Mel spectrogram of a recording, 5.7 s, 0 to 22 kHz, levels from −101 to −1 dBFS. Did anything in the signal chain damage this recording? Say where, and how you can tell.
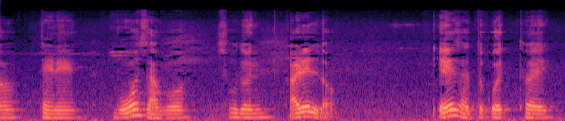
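Yes. Across the whole speech clip the s sounds come out gritty and lispy, the treble sounds synthetic, and nothing reaches above 15.5 kHz. That points to the codec stage, likely HE-AAC compression at a low bitrate near 24 kbps, rebuilding the top band from copied lower harmonics.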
